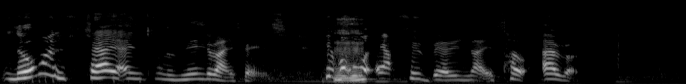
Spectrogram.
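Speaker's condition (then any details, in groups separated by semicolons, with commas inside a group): Cerebral palsy; speech affected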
